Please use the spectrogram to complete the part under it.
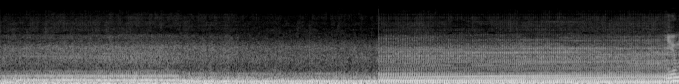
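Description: A motorcycle fitted with an AQS Pro quickshifter is ridden hard, its engine loud and close as revs climb steadily, with quick clutchless upshifts cutting the pitch abruptly twice before it rises again.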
